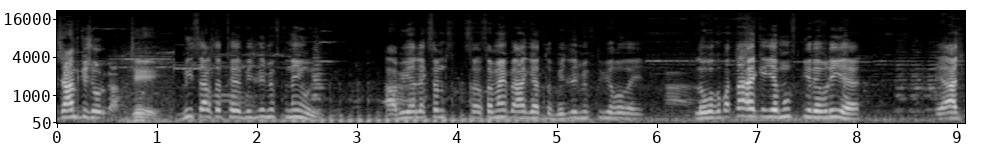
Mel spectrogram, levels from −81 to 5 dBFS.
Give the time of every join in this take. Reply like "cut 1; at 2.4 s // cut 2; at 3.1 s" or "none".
cut 1; at 1.1 s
